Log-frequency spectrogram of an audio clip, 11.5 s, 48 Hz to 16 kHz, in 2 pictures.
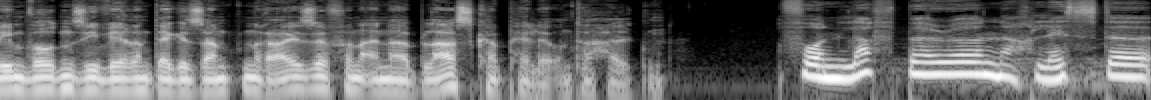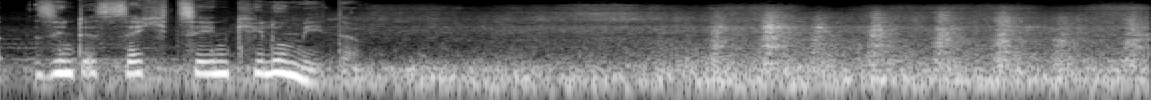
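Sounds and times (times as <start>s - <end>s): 
speech: 0.0s - 8.0s
steam locomotive chuffing: 6.1s - 11.4s
constant hiss: 7.6s - 11.4s.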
